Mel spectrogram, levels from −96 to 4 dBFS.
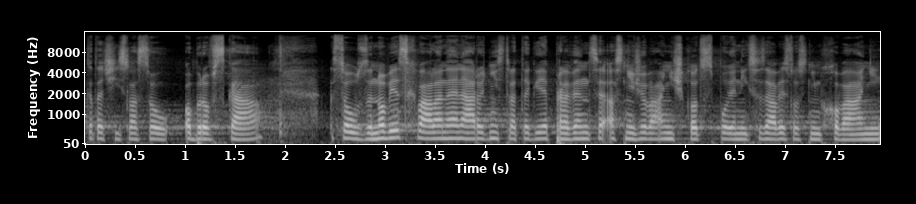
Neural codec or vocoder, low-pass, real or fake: none; 14.4 kHz; real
